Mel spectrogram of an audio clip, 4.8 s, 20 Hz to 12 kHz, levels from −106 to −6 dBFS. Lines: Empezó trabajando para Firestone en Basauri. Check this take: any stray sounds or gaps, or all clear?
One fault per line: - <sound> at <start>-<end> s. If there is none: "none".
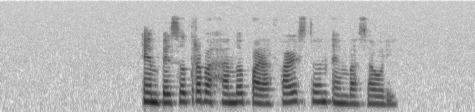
none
